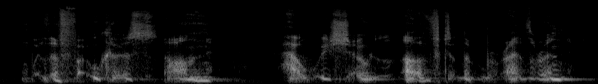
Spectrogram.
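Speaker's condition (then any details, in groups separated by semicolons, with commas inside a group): Spasmodic dystonia; brain disorder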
